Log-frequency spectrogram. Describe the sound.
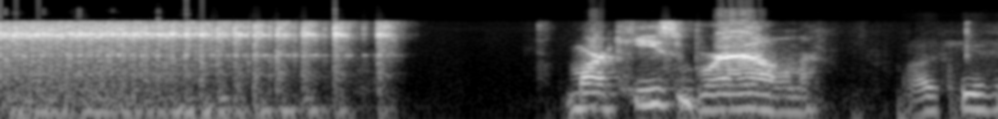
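A prize wheel spun for a fantasy football pick ratchets through rapid clicks that gradually slow and stop after about two seconds; people then talk.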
